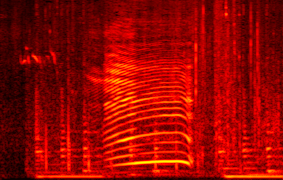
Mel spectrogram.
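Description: A cow lets out one long, loud moo lasting over a second, with low rumbling and scattered knocks around it and no one speaking.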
